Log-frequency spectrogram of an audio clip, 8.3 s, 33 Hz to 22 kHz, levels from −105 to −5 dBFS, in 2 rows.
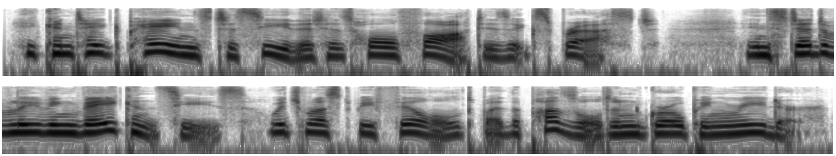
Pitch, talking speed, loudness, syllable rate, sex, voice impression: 205 Hz, 190 wpm, -18 LUFS, 4.8 syllables/s, female, very feminine, adult-like, slightly middle-aged, slightly thin, tensed, slightly powerful, slightly bright, hard, very clear, fluent, slightly raspy, slightly cool, intellectual, slightly refreshing, very sincere, slightly calm, slightly friendly, slightly reassuring, slightly unique, elegant, slightly wild, slightly sweet, slightly lively, slightly kind, strict, intense, slightly sharp, slightly modest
